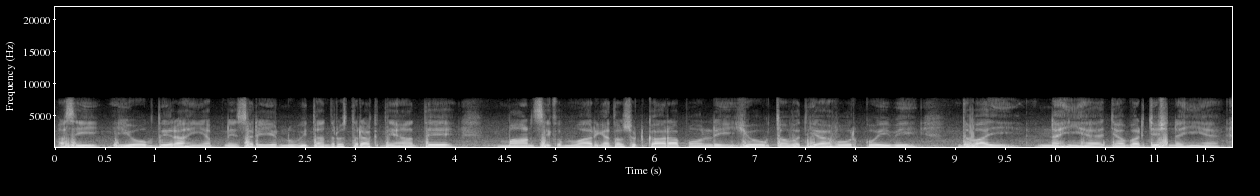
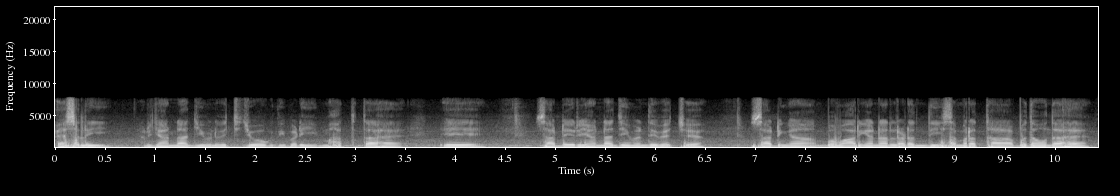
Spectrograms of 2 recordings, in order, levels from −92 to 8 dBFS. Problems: none marked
